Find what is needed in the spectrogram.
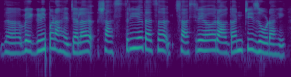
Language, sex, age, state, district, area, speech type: Marathi, female, 45-60, Maharashtra, Pune, urban, spontaneous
